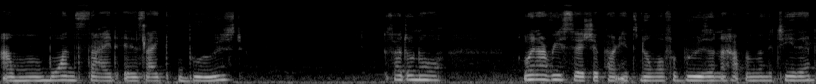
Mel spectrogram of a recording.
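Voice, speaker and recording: A woman's fairly low, dark and mellow voice at a moderate pace, with fairly even intonation and long, frequent pauses. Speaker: vlogger. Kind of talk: casual vlog chat. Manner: quiet, hushed.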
